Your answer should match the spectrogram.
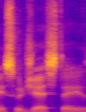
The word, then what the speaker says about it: Sudeste: And the D is pronounced like a J in mm-hmm. Sudeste, Sugeste, is that? – That's right.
